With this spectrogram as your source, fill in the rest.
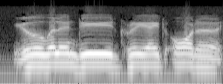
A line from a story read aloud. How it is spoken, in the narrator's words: thundered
